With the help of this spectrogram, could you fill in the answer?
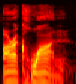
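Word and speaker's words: Aracuan: the song for the araquan i've been saying it wrong have i been saying the aura qn are a q on or i don't know what i've been saying but it's araquan bird araquan and listen to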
